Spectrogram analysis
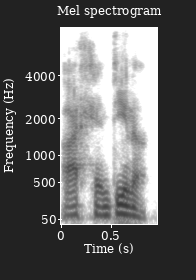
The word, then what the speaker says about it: Argentina: So in Spanish, they don't say G, they say G. So for example, Argentina is Argentina.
